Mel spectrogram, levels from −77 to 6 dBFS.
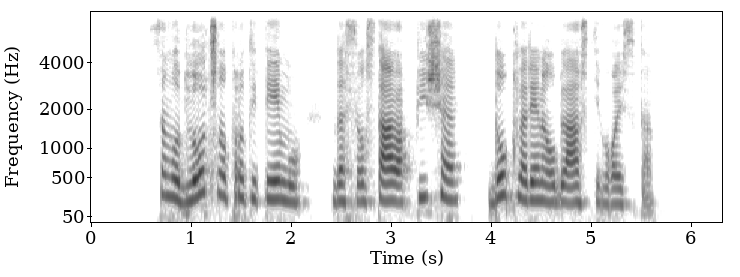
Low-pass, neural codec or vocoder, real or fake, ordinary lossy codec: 7.2 kHz; codec, 44.1 kHz, 1.7 kbps, Pupu-Codec; fake; none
